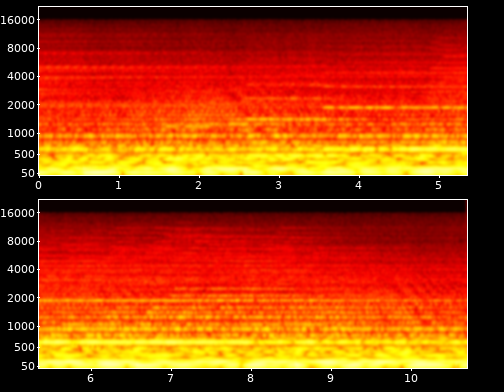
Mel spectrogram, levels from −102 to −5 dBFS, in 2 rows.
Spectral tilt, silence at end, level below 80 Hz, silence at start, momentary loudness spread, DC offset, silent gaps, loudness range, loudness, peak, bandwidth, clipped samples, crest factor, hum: -9.5 dB/octave; 0 s; -22 dBFS; 0 s; 4 LU; under 0.1%; none; 2 LU; -19 LUFS; -6 dBFS; 6.8 kHz; under 0.1%; 12 dB; none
